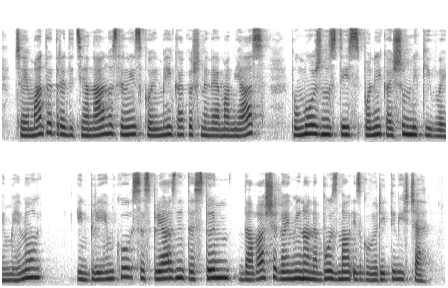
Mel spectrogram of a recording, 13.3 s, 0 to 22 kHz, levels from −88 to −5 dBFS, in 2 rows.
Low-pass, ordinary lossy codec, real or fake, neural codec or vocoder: 9.9 kHz; none; fake; autoencoder, 22.05 kHz, a latent of 192 numbers a frame, VITS, trained on one speaker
